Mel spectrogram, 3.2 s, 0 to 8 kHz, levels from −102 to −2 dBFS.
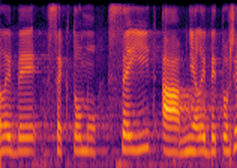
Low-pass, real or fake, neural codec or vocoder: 7.2 kHz; real; none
